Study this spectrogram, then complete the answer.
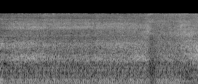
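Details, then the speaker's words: Portable home hyperbaric chamber rated 1.5 ATA, release valve opened while the compressor runs: steady, high hissy rush of escaping air with compressor underneath, dial falling toward 40 kPa; normal air release. "so the air will start escaping from the hyperbaric chamber so when the air is escaping you will see the dial go down to 40 kpa which is equal to 1.5 atmosphere"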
